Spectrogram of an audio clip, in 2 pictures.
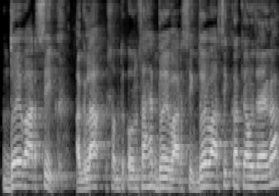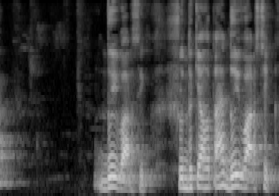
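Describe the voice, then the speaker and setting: A young male teacher with a fairly high voice leads a spelling drill. He asks a question and then answers it himself. He stretches key words out slowly. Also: darkish tone. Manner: drags out words slowly when stressing them. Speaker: Hindi teacher. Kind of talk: classroom spelling lesson.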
